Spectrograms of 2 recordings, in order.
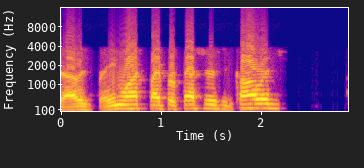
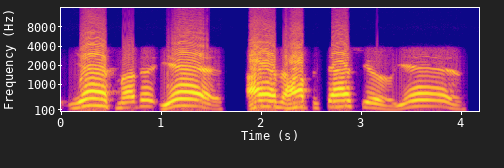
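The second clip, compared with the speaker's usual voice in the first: put-on dutiful, compliant voice, high and slow; 6 semitones higher than usual. Retelling answering parents downstairs: put-on switched personality. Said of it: "I have to sh- shift my personality".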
